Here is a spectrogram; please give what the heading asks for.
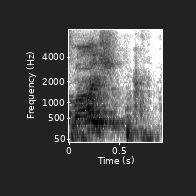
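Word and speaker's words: מעשר: It means 10th in Hebrew, and it's pronounced ma'isha.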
